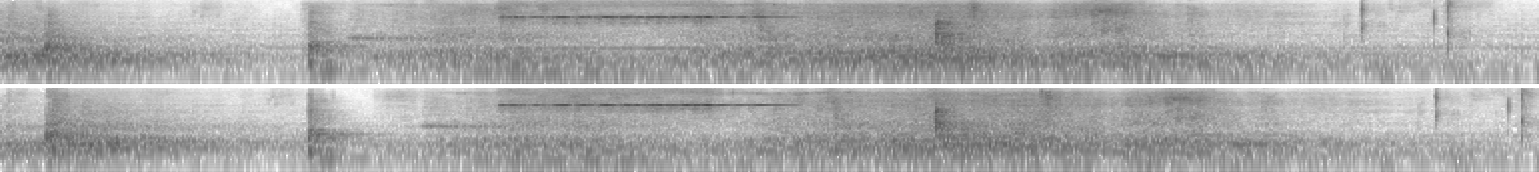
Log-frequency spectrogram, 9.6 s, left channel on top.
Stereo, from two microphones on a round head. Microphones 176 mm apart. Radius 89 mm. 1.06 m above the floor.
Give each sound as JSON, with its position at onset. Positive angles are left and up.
{"t": 0.3, "sound": "footsteps", "side_deg": 15, "distance_m": 1.1}
{"t": 3.1, "sound": "a bell", "side_deg": -45, "distance_m": 1.9}
{"t": 5.8, "sound": "tapping", "side_deg": -65, "distance_m": 1.5}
